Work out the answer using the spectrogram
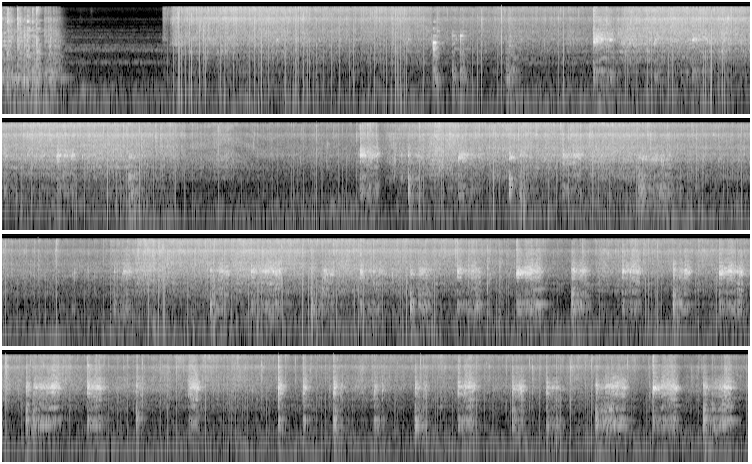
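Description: Minced garlic sizzling in hot oil in a wok, starting suddenly a couple of seconds in as it hits the oil. A slotted metal spatula stirs and scrapes it around the pan, the strokes growing quick and rhythmic in the second half.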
